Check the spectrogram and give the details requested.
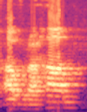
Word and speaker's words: Avraham: Abraham is pronounced Avraham in Hebrew.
